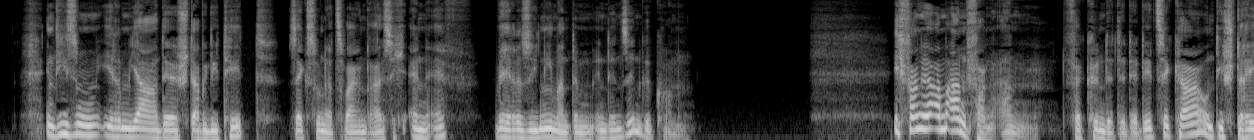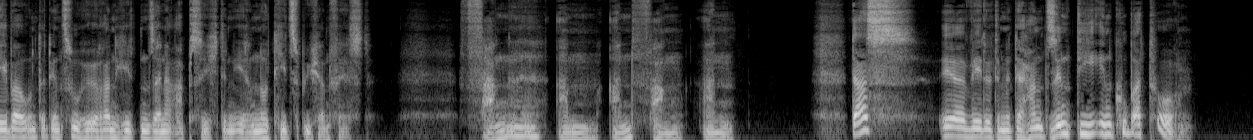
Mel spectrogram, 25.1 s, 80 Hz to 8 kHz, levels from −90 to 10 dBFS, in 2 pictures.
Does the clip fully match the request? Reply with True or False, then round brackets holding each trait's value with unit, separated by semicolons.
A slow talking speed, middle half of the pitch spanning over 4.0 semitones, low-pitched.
True (115 wpm; 5.0 semitones; 120 Hz)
